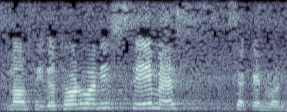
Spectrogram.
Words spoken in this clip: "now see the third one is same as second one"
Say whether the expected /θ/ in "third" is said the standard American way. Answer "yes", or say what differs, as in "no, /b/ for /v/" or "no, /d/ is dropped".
no, /t/ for /θ/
